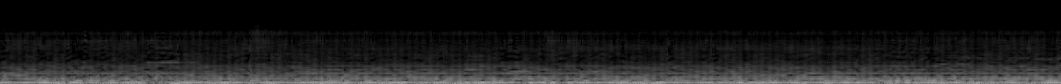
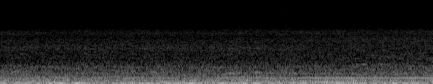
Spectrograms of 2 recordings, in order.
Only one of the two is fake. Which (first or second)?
first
